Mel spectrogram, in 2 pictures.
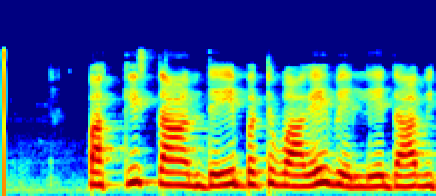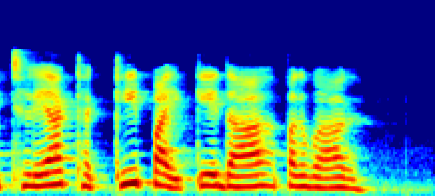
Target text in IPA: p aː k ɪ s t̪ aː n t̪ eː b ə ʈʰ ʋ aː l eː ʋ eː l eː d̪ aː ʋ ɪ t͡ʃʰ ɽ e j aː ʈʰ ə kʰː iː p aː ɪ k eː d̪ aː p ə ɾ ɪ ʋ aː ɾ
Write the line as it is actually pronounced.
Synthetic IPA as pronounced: p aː k ɪ s t̪ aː n d̪ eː b ə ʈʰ ʋ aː ɾ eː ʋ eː l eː d̪ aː ʋ ɪ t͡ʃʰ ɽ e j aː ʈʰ ə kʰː iː p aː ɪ k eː d̪ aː p ə ɾ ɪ ʋ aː ɾ

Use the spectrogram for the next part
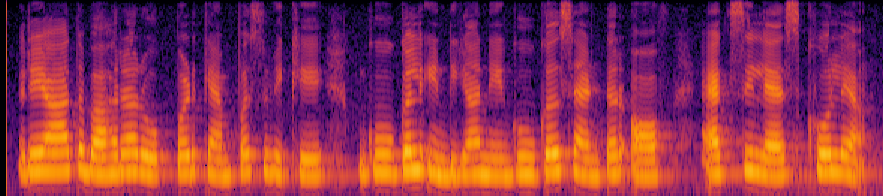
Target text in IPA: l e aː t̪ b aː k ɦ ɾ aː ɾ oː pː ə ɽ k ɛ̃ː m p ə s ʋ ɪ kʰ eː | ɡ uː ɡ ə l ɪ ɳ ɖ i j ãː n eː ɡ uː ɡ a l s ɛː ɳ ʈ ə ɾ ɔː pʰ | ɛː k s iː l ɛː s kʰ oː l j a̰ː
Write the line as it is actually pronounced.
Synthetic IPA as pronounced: ɾ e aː t̪ b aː ɦ ɾ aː ɾ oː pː ə ɽ k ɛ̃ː m p ə s ʋ ɪ kʰ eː | ɡ uː ɡ ə l ɪ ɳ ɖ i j aː n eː ɡ uː ɡ ə l s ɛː ɳ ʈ ə ɾ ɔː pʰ | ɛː k s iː l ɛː s kʰ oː l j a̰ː

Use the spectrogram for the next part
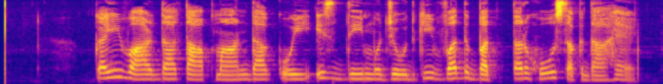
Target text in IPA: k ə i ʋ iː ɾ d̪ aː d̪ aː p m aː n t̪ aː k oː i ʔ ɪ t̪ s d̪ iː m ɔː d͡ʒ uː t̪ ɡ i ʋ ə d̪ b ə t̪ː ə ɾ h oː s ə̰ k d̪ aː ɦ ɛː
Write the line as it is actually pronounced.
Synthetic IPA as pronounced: k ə i ʋ aː ɾ d̪ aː t̪ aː p m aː n d̪ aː k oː i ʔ ɪ s d̪ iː m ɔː d͡ʒ uː d̪ ɡ i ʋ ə d̪ b ə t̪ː ə ɾ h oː s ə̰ k d̪ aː ɦ ɛː

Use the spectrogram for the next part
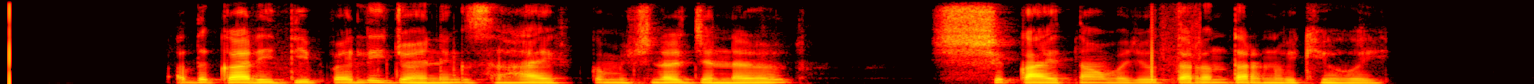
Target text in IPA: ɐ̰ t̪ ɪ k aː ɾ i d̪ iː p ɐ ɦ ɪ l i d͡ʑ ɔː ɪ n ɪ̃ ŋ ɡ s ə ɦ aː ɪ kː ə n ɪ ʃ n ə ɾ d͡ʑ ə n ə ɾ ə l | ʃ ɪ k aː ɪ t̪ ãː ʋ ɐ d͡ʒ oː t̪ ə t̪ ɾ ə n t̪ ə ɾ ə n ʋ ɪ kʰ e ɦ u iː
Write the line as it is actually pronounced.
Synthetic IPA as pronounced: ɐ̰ d̪ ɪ k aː ɾ i d̪ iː p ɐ ɦ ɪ l i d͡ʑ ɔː ɪ n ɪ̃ ŋ ɡ s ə ɦ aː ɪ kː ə m ɪ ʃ n ə ɾ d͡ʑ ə n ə ɾ ə l | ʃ ɪ k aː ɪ t̪ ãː ʋ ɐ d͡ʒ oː t̪ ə ɾ ə n t̪ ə ɾ ə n ʋ ɪ kʰ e ɦ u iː

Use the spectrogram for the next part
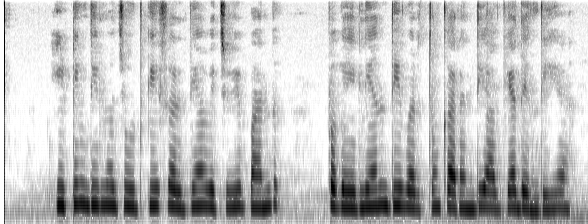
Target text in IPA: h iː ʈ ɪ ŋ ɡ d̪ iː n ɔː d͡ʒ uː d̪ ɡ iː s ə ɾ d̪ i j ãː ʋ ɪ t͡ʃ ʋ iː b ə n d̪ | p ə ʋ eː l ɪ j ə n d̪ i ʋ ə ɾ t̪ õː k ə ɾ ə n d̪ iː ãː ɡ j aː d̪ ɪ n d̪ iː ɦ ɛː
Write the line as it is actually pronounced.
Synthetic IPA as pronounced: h iː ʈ ɪ ŋ ɡ d̪ iː m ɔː d͡ʒ uː d̪ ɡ iː s ə ɾ d̪ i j ãː ʋ ɪ t͡ʃ ʋ iː b ə n d̪ | p ə ʋ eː l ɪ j ə n d̪ iː ʋ ə ɾ t̪ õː k ə ɾ ə n d̪ iː aː ɡ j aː d̪ ɪ n d̪ iː ɦ ɛː

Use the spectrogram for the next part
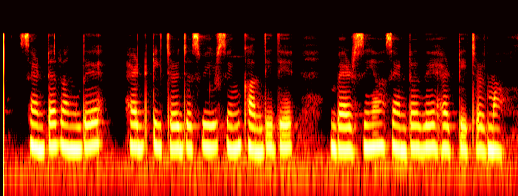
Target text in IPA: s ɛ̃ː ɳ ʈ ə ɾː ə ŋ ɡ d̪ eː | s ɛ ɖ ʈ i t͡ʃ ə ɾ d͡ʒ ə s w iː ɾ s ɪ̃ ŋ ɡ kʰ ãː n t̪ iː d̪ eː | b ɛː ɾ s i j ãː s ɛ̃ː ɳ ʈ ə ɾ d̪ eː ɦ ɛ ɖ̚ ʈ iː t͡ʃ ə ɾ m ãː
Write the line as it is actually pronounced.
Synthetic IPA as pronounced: s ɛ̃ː ɳ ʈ ə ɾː ə ŋ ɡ d̪ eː | h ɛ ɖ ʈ iː t͡ʃ ə ɾ d͡ʒ ə s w iː ɾ s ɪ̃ ŋ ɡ kʰ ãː n d̪ iː d̪ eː | b ɛː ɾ s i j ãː s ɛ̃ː ɳ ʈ ə ɾ d̪ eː ɦ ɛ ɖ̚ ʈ iː t͡ʃ ə ɾ m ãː

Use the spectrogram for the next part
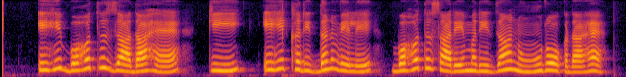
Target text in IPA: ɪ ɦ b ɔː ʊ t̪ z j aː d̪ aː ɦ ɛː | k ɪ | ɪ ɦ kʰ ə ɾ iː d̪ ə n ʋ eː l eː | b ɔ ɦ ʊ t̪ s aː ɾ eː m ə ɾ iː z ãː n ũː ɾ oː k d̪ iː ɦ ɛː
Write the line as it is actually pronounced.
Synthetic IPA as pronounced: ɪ ɦ b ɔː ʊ t̪ z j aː d̪ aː ɦ ɛː | k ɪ | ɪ ɦ kʰ ə ɾ iː d̪ ə n ʋ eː l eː | b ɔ ɦ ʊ t̪ s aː ɾ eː m ə ɾ iː z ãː n ũː ɾ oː k d̪ aː ɦ ɛː

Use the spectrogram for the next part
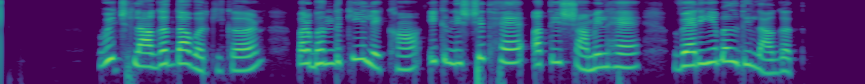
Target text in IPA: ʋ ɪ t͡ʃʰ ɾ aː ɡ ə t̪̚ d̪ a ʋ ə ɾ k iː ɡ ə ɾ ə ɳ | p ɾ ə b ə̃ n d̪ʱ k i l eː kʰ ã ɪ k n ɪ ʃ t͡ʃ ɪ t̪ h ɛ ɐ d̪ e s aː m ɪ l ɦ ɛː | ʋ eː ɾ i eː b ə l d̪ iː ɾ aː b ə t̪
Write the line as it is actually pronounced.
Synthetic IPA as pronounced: ʋ ɪ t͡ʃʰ l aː ɡ ə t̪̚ d̪ a ʋ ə ɾ k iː k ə ɾ ə ɳ | p ɾ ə b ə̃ n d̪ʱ k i l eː kʰ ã ɪ k n ɪ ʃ t͡ʃ ɪ t̪ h ɛ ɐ t̪ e ʃ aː m ɪ l ɦ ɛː | ʋ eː ɾ i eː b ə l d̪ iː l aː ɡ ə t̪

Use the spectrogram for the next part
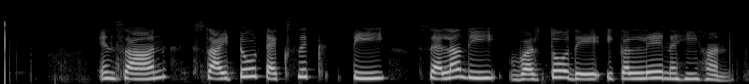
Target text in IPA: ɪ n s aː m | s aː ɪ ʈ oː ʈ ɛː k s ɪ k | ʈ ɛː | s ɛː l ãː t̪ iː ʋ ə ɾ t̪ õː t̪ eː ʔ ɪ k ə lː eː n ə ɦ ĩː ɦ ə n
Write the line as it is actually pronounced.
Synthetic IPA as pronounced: ɪ n s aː n | s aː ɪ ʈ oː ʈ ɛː k s ɪ k | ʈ iː | s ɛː l ãː d̪ iː ʋ ə ɾ t̪ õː d̪ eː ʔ ɪ k ə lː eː n ə ɦ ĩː ɦ ə n

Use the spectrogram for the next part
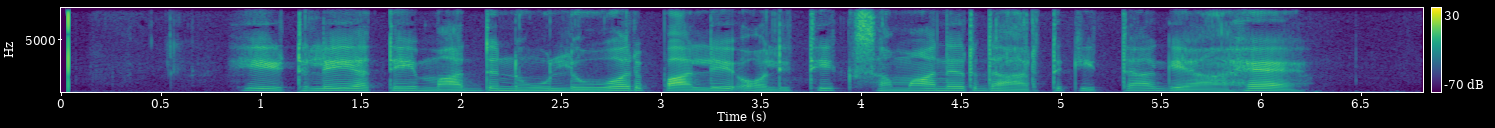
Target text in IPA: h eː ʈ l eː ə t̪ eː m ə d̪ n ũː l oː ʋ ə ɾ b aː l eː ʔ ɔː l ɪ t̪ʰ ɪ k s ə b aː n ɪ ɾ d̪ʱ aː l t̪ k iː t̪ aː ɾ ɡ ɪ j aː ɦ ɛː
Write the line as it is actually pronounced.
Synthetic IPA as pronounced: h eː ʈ l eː ə t̪ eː m ə d̪ n ũː l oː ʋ ə ɾ p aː l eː ʔ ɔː l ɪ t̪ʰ ɪ k s ə m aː n ɪ ɾ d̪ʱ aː ɾ t̪ k iː t̪ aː ɡ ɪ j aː ɦ ɛː

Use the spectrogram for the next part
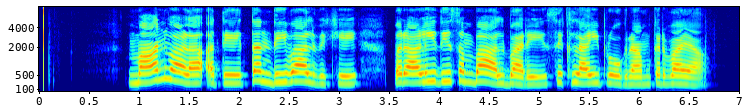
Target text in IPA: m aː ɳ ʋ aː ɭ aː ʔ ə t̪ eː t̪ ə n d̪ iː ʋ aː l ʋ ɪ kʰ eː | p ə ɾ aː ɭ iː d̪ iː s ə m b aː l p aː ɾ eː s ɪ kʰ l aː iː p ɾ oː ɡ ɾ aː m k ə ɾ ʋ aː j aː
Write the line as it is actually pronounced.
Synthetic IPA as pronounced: m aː n ʋ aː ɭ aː ʔ ə t̪ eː t̪ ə n d̪ iː ʋ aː l ʋ ɪ kʰ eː | p ə ɾ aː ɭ iː d̪ iː s ə m b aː l b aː ɾ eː s ɪ kʰ l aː iː p ɾ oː ɡ ɾ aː m k ə ɾ ʋ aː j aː

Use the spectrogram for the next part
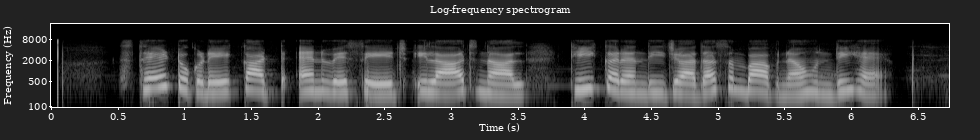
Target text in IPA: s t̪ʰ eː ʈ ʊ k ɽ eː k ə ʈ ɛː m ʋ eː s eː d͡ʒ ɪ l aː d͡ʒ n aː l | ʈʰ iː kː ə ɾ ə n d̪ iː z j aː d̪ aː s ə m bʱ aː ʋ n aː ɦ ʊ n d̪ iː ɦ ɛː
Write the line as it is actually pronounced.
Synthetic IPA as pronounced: s t̪ʰ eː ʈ ʊ k ɽ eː k ə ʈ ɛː n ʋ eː s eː d͡ʒ ɪ l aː d͡ʒ n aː l | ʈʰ iː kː ə ɾ ə n d̪ iː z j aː d̪ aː s ə m bʱ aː ʋ n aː ɦ ʊ n d̪ iː ɦ ɛː

